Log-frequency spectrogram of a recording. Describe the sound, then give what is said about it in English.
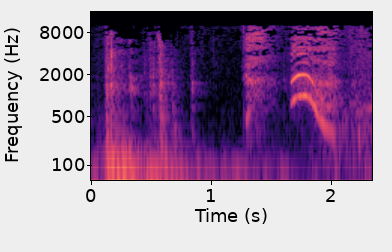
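A door is unlocked and swung open: a few sharp metallic clunks and rattles, then a loud, wavering hinge creak that rises and falls in pitch as the door moves. “Honey, I could have sworn as I locked this door.”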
